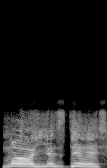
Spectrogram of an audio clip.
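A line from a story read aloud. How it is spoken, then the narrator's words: Many voices yelling. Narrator (Russian): вопили сразу с нескольких сторон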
